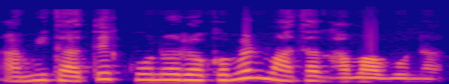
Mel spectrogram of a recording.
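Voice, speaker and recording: A woman's voice: a little high, lively intonation, quick pace. A woman voicing a polite, trusting young man who runs a food stall in a children's cartoon, earnest and mild. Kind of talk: Bengali children's cartoon dubbing.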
